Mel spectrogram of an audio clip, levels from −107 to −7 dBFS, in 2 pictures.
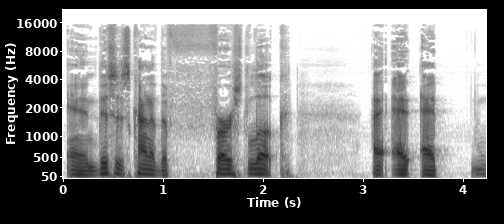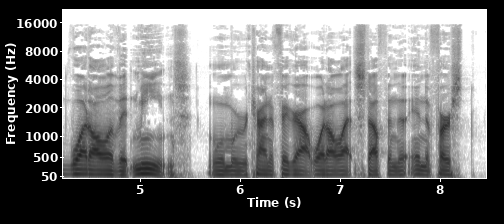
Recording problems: none

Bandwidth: 15 kHz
